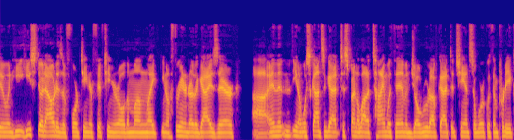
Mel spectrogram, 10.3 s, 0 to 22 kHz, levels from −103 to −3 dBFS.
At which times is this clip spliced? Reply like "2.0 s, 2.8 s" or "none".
none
